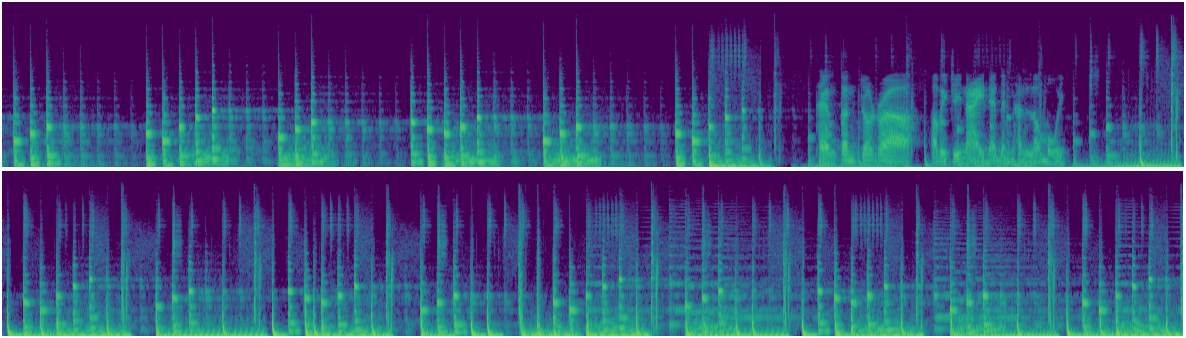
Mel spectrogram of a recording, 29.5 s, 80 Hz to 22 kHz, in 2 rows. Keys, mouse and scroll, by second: 0.4 right click, 0.7 g, 1.6 right click, 1.8 g, 3.3 alt+right click, 3.9 e, 5.4 z, 6.5 `, 7.6 click, 8.7 f, 9.4 z, 9.9 middle click, 11.8 ctrl+r, 13.5-14.4 scroll down 4, 14.0 middle click, 14.4 `, 15.3 right click, 16.1 g, 18.9 right click, 18.9 scroll down 1, 19.2 g, 21.0 scroll down 3, 21.4 shift+middle click, 21.9 a, 22.4-24.1 middle drag, 27.5 right click, 28.2 middle click, 28.9 3, 29.2 right click.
